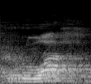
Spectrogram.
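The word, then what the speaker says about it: רוח: En hebreo viento se dice ruaj.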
